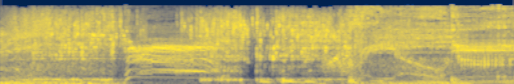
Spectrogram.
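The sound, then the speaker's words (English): A toilet flushes loudly, a steady rushing, gurgling swirl of water that fills the whole few seconds, with whistling tones from the refilling pipes rising through it. “This show is almost as enjoyable as hearing the sound of the toilet flush.”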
